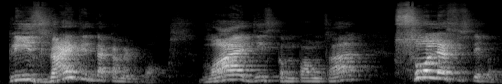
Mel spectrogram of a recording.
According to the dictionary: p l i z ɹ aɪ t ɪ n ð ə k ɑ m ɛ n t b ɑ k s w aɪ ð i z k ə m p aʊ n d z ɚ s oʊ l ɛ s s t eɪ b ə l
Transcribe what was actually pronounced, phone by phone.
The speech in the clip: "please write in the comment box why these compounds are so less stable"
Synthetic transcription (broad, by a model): p l i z ɹ aɪ t ɪ n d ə k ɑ m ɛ n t b ɑ k s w aɪ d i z k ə m p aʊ n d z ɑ s oʊ l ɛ s s t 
